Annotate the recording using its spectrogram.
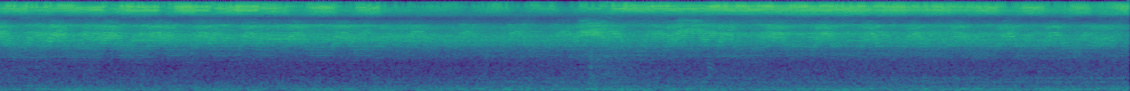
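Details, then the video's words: Last cicadas of the summer singing among apartment buildings. The high, hissing drone wavers in slow pulses, dips briefly in loudness around four seconds, then swells again and keeps going. "올 여름 마지막 매미소리"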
